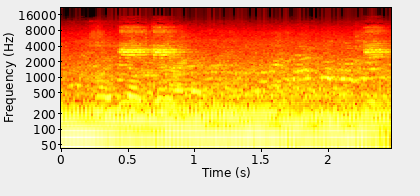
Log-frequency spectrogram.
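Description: Background voices talking over a steady low machine hum.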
